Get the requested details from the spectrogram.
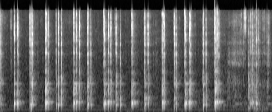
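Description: Long black nails tap and scratch a clear, hollow, mostly empty plastic sports drink bottle lying on its side, working over its base and the barcode area of the label. About twenty quick, crisp taps ring out, each with a hollow plastic knock and bright click and almost no ring. A brief softer scratching stretch comes near the end.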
